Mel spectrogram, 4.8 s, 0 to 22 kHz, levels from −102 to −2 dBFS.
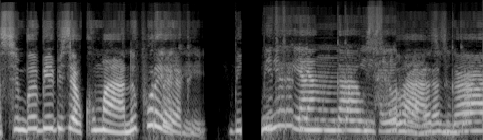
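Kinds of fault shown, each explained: Opus compression: throughout the speech there's a grainy, rough texture that's plainly audible, the kind you get when a codec fills bands with folded or noisy content instead of leaving holes. It sounds like likely Opus in its music mode at around 24 kbps, with full bandwidth kept.
Channel delay (doubling): from 1.62 s to the end, one channel runs about 85 ms behind the other, and once they're summed you hear a second copy at equal level, like a slap echo. That gap fits a 4096-sample buffer.
Playback stall: at 2.41 s the audio just drops out for about 200 ms, cut off mid-flow, then picks up again at 2.63 s. That's the sound of a player likely starved of data or blocked for a moment.
Catch-up at higher speed: right after the gap, from 2.63 s to 3.96 s, everything runs 1.15 times fast, with pitch up about two semitones, as the backlog gets resampled to win back lost time, then it settles back to normal.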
